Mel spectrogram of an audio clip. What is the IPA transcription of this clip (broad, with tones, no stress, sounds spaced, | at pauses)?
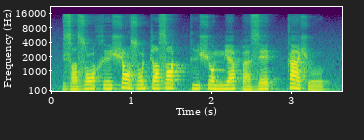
z ɘ˨ zˤ o˧˥ x ɘ˧˥ ʃ ɔ˥˧ zˤ u˧˥ pʲ ɘ˧˥ zˤ i˥˧ kː ɨ˧˥ ʃ ɔ˥˧ mʲ a˧˥ p a˨ z ɛ˧˥ kː a˥˧ ʃ o˨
